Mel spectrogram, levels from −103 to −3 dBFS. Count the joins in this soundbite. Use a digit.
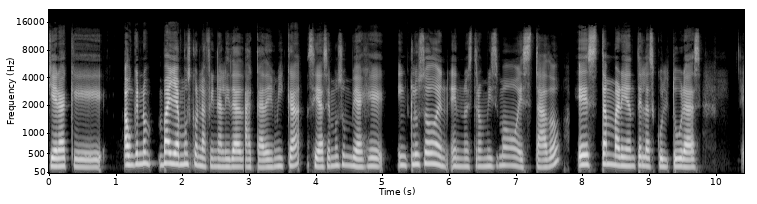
3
